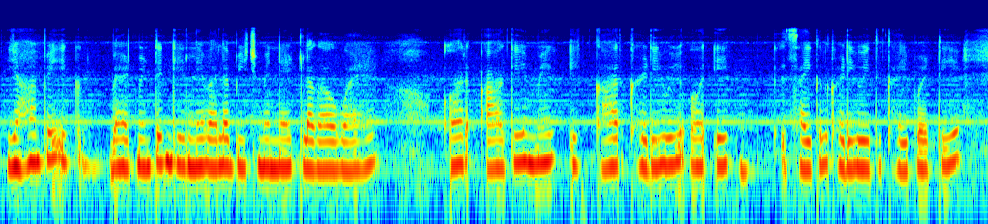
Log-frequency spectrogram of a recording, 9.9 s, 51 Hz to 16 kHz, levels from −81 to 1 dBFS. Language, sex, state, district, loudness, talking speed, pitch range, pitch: Hindi, female, Arunachal Pradesh, Lower Dibang Valley, -16 LUFS, 160 wpm, 220-235 Hz, 230 Hz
